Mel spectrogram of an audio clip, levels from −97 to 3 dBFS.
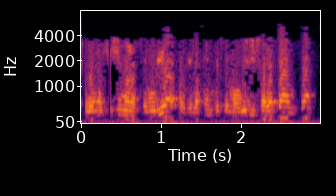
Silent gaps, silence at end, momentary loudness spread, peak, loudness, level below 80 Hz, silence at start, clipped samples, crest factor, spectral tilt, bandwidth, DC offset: none; 0.05 s; 8 LU; -14 dBFS; -29 LUFS; -54 dBFS; 0.05 s; under 0.1%; 14 dB; -9 dB/octave; 5.6 kHz; under 0.1%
